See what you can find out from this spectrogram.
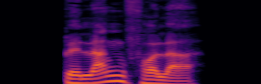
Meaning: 1. comparative degree of belangvoll 2. inflection of belangvoll: strong/mixed nominative masculine singular 3. inflection of belangvoll: strong genitive/dative feminine singular
- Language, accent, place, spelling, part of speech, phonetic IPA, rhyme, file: German, Germany, Berlin, belangvoller, adjective, [bəˈlaŋfɔlɐ], -aŋfɔlɐ, De-belangvoller.ogg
